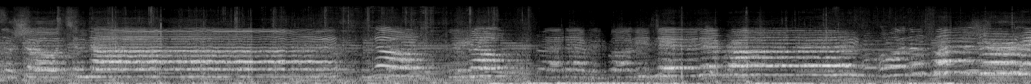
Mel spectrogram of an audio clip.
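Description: A chorus of young voices singing together, with several long held notes.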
